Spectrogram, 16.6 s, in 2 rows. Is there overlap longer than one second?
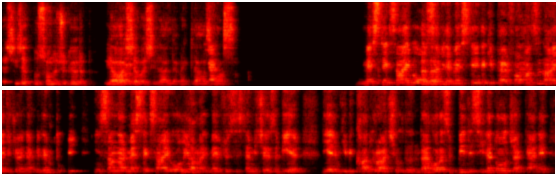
No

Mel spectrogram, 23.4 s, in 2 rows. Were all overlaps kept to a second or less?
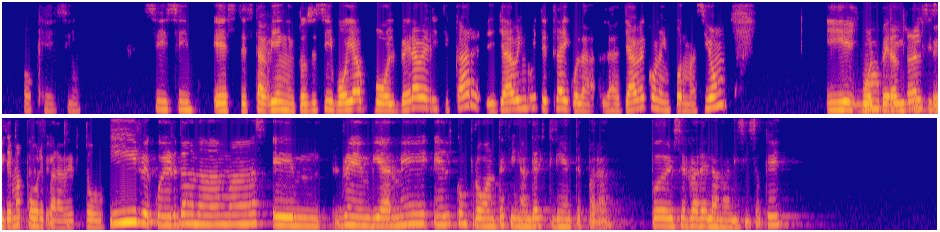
No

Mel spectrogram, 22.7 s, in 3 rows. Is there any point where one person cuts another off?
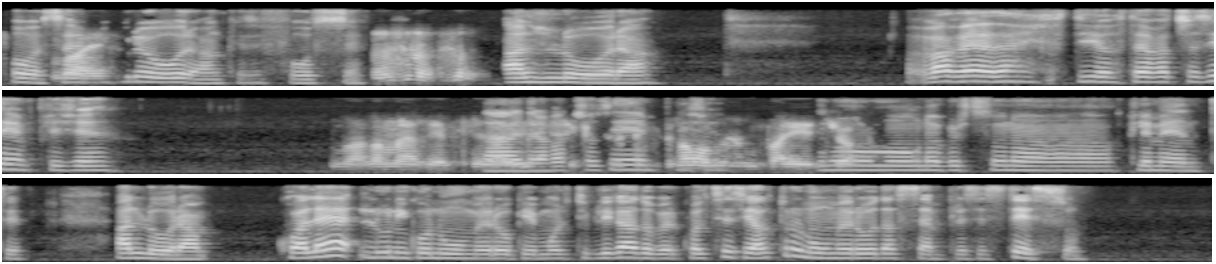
Yes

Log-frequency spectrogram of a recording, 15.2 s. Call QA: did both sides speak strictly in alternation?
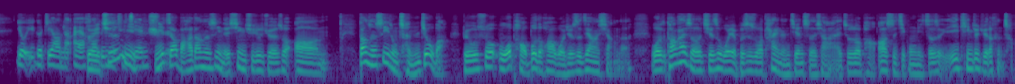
No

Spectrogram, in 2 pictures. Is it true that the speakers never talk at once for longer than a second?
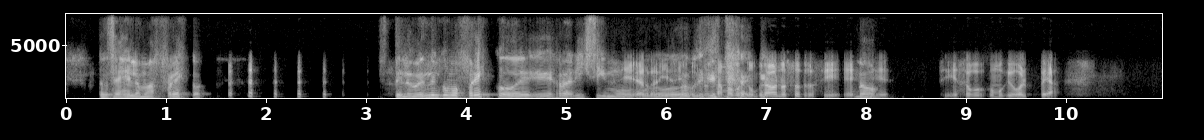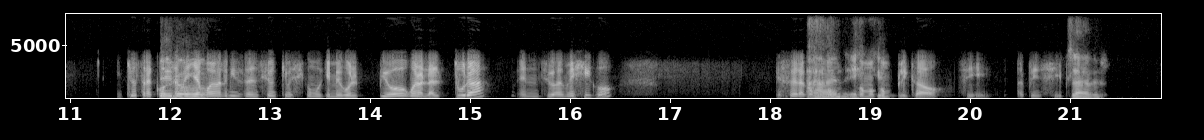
No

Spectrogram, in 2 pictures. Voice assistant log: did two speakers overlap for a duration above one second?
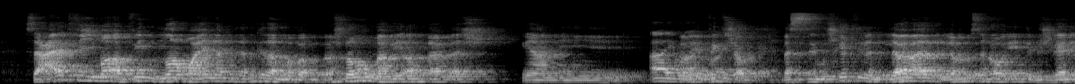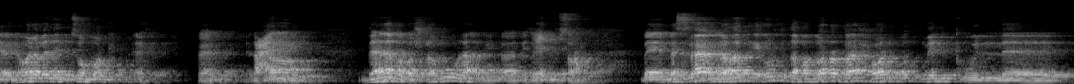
No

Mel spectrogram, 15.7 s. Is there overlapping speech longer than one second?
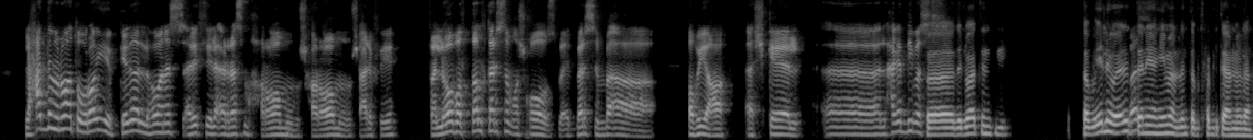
No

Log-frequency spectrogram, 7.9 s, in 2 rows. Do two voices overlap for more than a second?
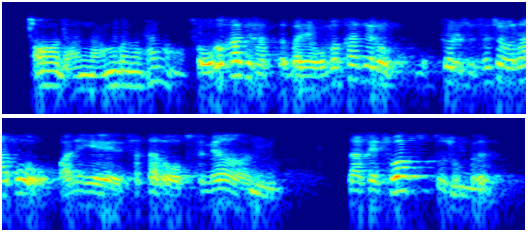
No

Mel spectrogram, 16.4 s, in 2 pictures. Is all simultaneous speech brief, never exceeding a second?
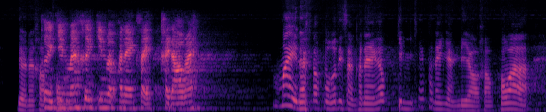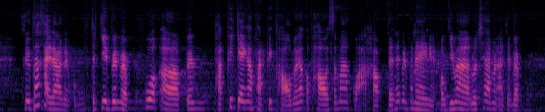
Yes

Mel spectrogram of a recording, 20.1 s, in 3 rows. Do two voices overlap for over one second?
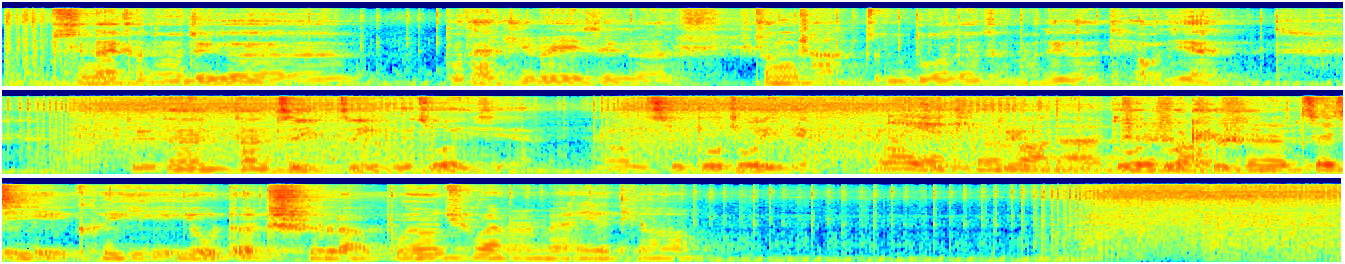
Yes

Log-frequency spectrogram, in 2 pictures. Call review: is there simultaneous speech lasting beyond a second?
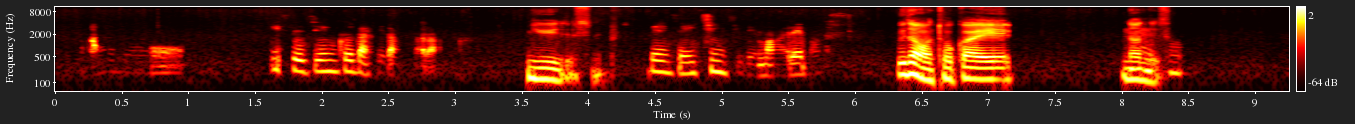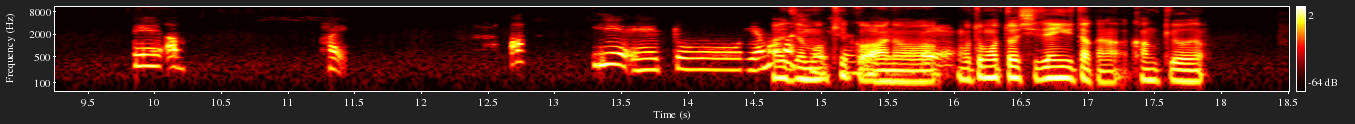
Yes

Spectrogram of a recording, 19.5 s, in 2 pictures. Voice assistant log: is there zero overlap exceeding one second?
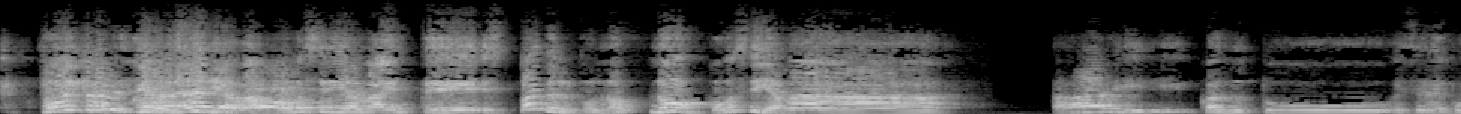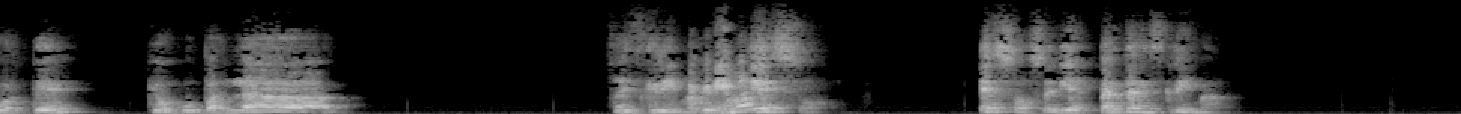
No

